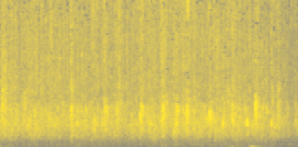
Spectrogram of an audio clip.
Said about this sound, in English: But before we ask them, can we please get a round of applause? Alex Schadenberg.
